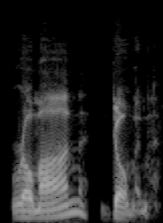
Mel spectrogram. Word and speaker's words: Roman Doman: Just for our pronunciation folks out there, it's Roman Doman. It took me 4 months to get that nailed down.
